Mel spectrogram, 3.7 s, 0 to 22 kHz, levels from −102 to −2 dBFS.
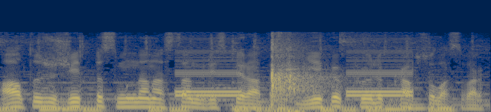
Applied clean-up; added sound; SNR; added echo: none; Telephone + Clapping; 2 dB; none.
